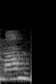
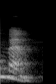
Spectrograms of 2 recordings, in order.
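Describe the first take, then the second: First: The vowel is open and back, like mom. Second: The vowel is front, like mem. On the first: "İngiliz aksanıyla mom diyorlar" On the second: "Ama Amerikan aksanında o mem"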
